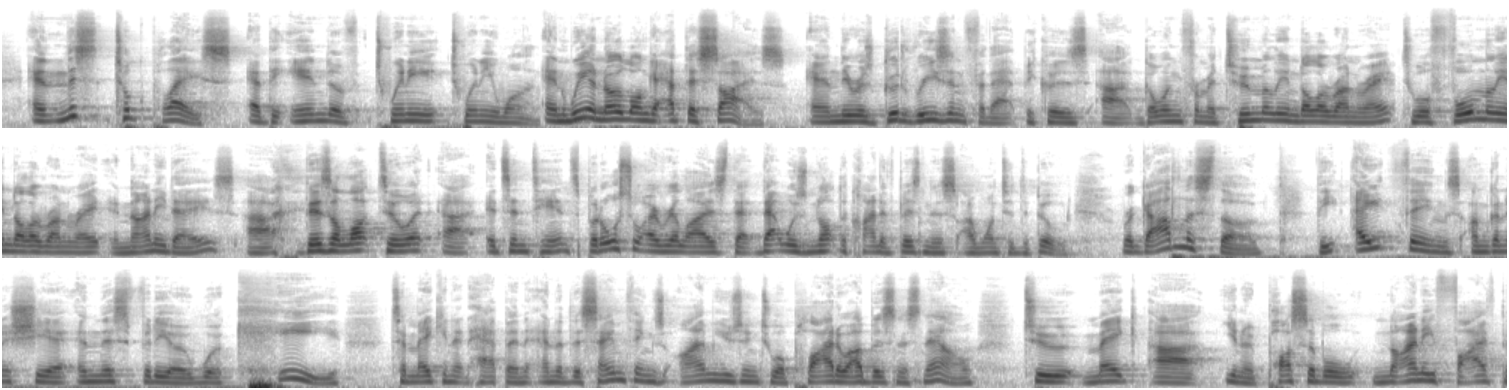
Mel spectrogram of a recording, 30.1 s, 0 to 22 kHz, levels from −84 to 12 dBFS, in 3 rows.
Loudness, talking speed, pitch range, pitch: -23 LUFS, 210 wpm, 135-165 Hz, 150 Hz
